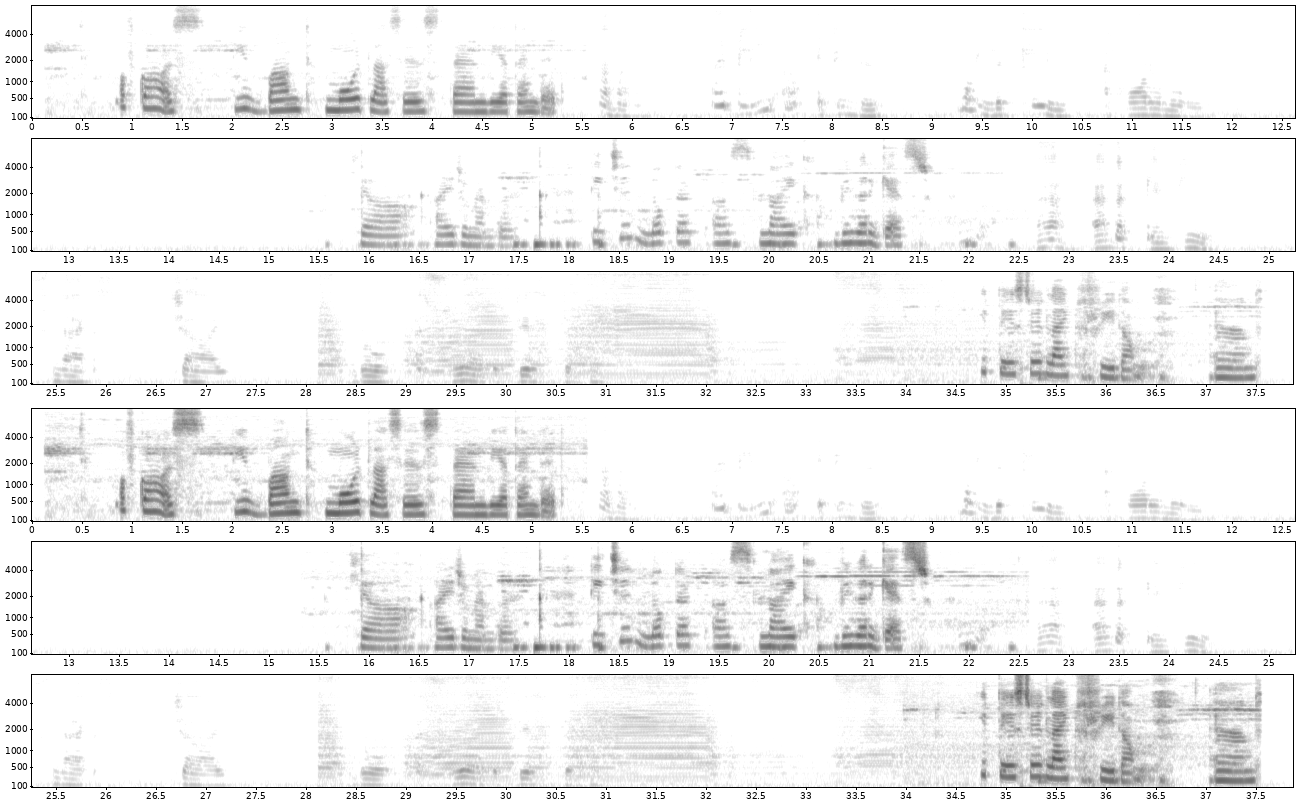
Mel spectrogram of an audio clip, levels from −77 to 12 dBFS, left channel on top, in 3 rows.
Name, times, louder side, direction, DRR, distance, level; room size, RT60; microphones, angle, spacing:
voice 1, 0.1-0.5 0.9-5.2 15.9-22.3 34.0-34.1 34.7-37.6, right 9 dB, 65° right, 0.4 m, -32 dB
voice 2, 5.7-6.1 6.8-8.7 9.2-10.4 10.7-11.8 22.7-24.5 25.2-26.1 26.6-27.2 28.5-31.0, left 2 dB, 40° left, 2.8 m, -58 dB
Tools, 28.1-36.4, right 3 dB, 10° right, 2.1 m, -55 dB
11.0 x 5.3 x 2.5 m
head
